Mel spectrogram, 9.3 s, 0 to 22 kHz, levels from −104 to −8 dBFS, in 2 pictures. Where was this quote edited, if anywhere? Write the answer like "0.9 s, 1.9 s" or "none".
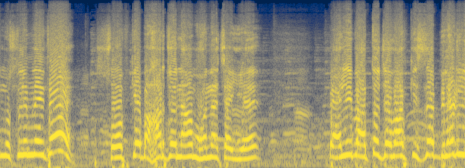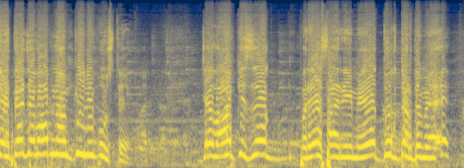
0.9 s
